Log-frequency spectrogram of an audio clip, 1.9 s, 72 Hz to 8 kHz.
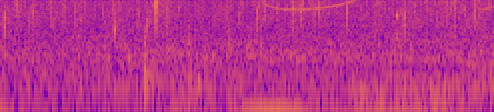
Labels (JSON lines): {"label": "biophony, dolphin", "recorder": "SoundTrap 500"}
